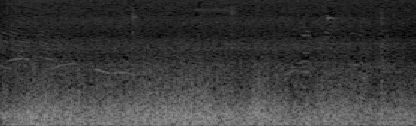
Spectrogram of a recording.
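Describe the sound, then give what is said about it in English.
Wind blowing across a site for protecting civilians, where washing dries on a barbed-wire fence: a steady low rushing roar that holds throughout without pause. “Wind is blowing at the site where washing is drying on barbed wire that is serving as a fence to protect civilians.”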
